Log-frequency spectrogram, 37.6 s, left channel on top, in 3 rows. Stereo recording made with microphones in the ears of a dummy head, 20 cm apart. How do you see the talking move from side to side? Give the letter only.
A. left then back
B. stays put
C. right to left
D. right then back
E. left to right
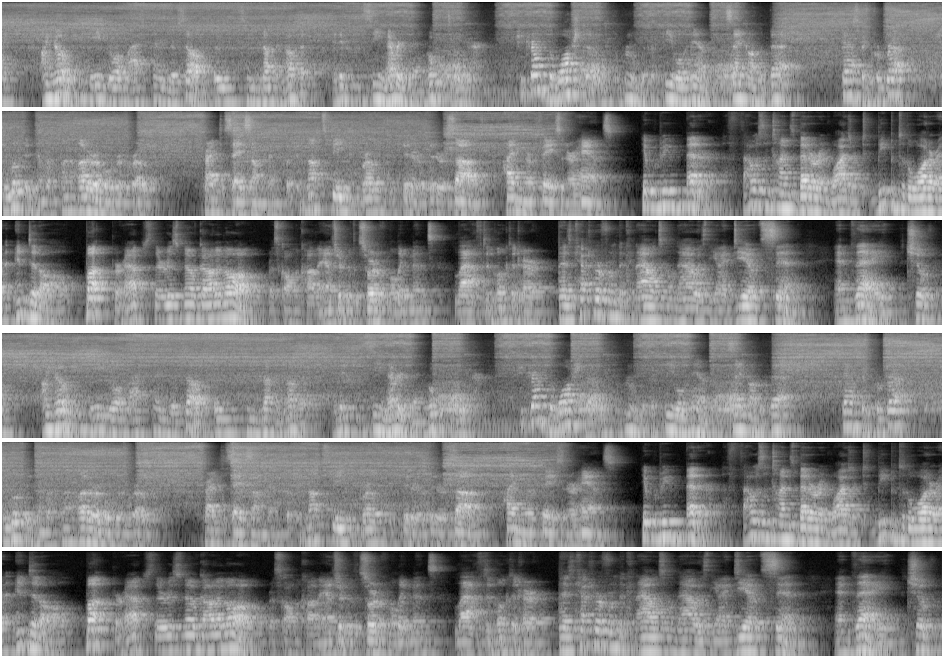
D.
